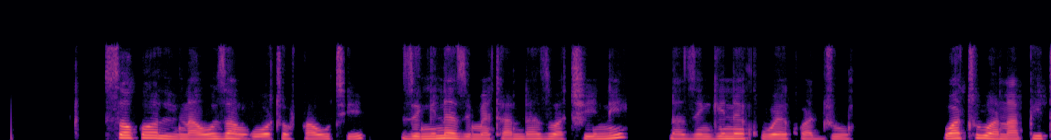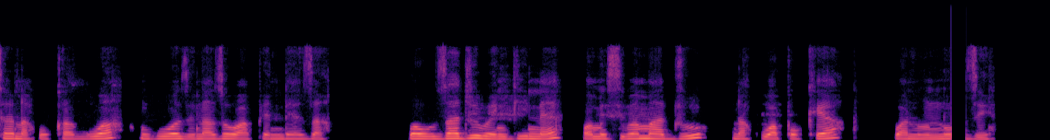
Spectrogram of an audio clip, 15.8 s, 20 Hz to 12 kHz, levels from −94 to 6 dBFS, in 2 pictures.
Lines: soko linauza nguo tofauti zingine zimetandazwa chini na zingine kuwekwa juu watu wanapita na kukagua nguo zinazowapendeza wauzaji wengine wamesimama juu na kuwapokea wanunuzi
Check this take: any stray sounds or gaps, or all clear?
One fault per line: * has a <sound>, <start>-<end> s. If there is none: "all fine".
* has a dropout, 15.0-15.1 s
